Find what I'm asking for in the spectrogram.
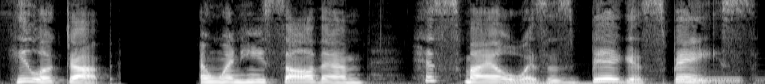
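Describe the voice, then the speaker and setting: A woman's voice: mid-range voice, lively intonation, slow pace, gravelly. A woman storyteller reading scripted narration for a children's audio story.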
